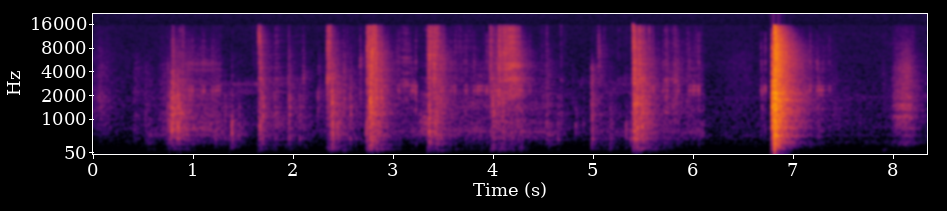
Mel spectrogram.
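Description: Resin 3D prints being pried off the printer's metal build plate with a scraper: a string of short scrapes and pops as the parts come free, with one sharp, loud crack about seven seconds in.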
